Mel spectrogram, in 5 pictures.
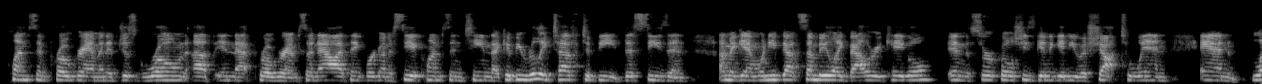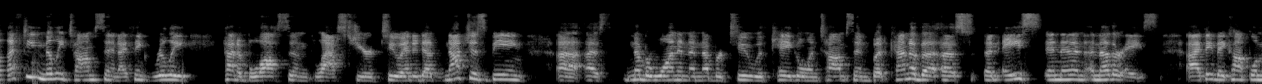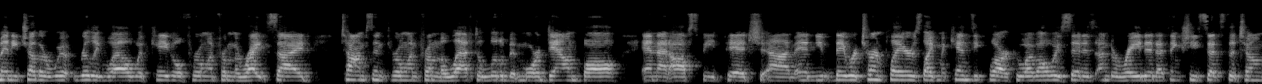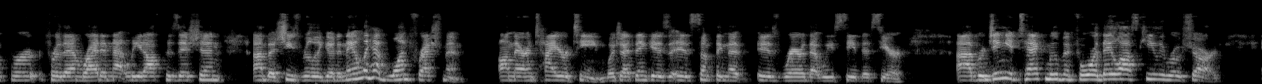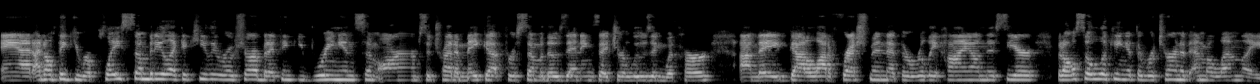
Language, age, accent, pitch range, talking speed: English, 20-39, American, 185-210 Hz, 230 wpm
